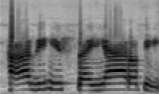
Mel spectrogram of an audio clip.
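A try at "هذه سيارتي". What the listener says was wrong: Jangan disambung dengan sin. Anda dengar hadhihis. Dipisah, jangan disambung.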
